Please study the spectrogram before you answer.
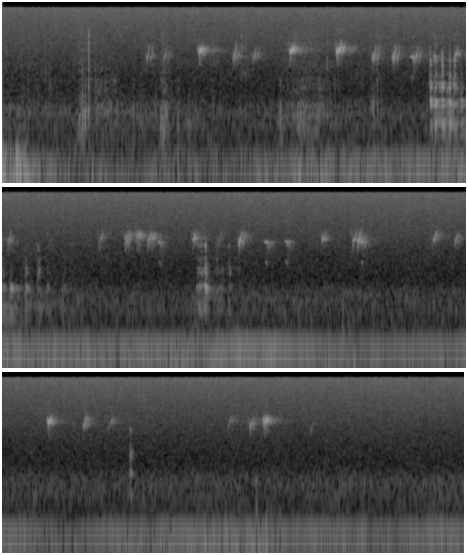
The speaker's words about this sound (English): Wild birds here. Wild. Can't tell who's who and all stuff. This is one of the birds. And it just joined its mate. And they're just perched up in this tall Douglas fir above the net area.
